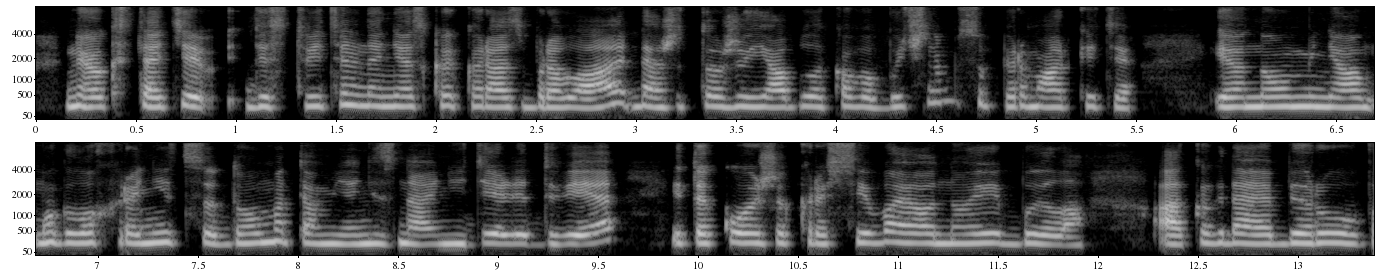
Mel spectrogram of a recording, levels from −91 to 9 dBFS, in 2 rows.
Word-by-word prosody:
Но, 220 -1 +4
кстати, 220 +1 0
э, 225 - +6 0.2
действительно, 235 +3 -1
несколько 230 0 -2
раз 215 0 +1
брала 210 +4 +3
даже 220 -2 -1
то 230 +2 -3
же 225 +1 -1
яблоко 225 +2 -1
в 225 - -5
обычном 230 - -6
супермаркете, 225 -5 -3 0.4
и 225 - +1
оно 225 +1 +3
у - - +3
меня 225 -2 +3
могло 220 0 +2
храниться 220 -2 -1
дома, 215 +6 0
там, 215 -3 -1
я 200 -1 -1
не 205 +1 +2
знаю, 195 -1 -1
недели 205 0 +1
2, 200 +5 +1 0.3
и 220 - -3
такое 220 +1 +2
же 215 0 -3
красивое 220 +2 -1
оно 210 -1 0
и 220 +1 +2
было. 195 -4 -2 0.3
А 195 - +5
когда 220 +1 -1
я 200 - +2
беру 220 0 +2
в - - -6
220 Hz, 175 wpm, -23 LUFS, 210-230 Hz, 0.4 s, э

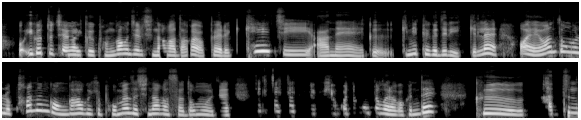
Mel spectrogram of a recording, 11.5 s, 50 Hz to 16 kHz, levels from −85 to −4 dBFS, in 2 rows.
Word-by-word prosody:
어 - - 0
이것도 295 +1 +1
제가 225 -3 +3
그 210 - +1
관광지를 245 +6 0
지나가다가 200 -1 0
옆에 190 +2 0
이렇게 165 -2 0
케이지 385 - +2
안에 180 -1 -1
그 180 - -5
기니피그들이 225 -4 -1
있길래 225 - +1 0.2
'어 - - +5
애완동물로 335 - +2
파는 435 - 0
건가?' 270 -5 +2
하고 285 -1 +2
이렇게 265 0 -7
보면서 270 +5 0
지나갔어요. 250 -4 -2
너무 225 -1 -3
이제 210 0 -6 0.3
짹짹짹 420 -1 -15
되게 270 +1 -21
귀엽고 270 +1 -11
동글동글하고 295 -8 -1
근데 340 - +3 0.4
그 265 -6 +2 0.2
같은 280 +7 -4
250 Hz, 425 characters per minute, -23 LUFS, 220-300 Hz, 0.4 s, 어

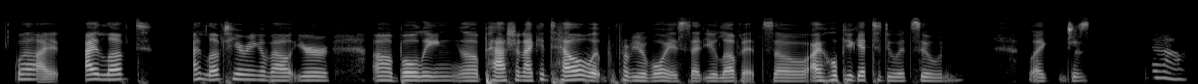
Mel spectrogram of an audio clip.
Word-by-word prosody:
Well, 240 -1 -1
I 120 +1 +1 0.3
I 230 +2 +9
loved 230 +1 0 0.4
I 235 - +1
loved 225 -2 0
hearing 230 -4 -1
about 185 -2 0
your, 190 -1 +1 0.4
uh, 195 -1 +1
bowling, 185 +1 0
uh, 170 0 0
passion. 185 +3 +3
I 185 - +7
can 240 +2 -6
tell 205 -1 +4
it 170 - +2
from 200 -3 -4
your 170 -2 0
voice 160 -2 -1
that 150 -2 -2
you 155 0 -4
love 155 +1 0
it, - - -4
so 155 -1 -3
I 180 - +6
hope 205 +4 -2
you 210 - 0
get 195 -1 +1
to 205 - -3
do 180 -3 -6
it 170 0 -6
soon, 170 +2 -4 0.7
like, 160 -1 -4
just 175 0 -1 0.6
yeah. 270 -6 -7
185 Hz, 180 wpm, -28 LUFS, 170-210 Hz, 0.7 s, I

